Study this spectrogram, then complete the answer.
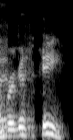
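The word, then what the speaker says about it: Ambergris Caye: Now, I know that your trip down to, is it Ambergris? Is that how you pronounce it? Ambergris Key.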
